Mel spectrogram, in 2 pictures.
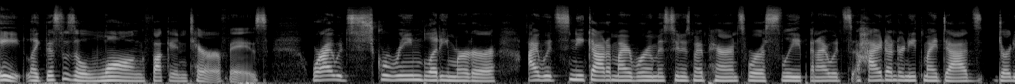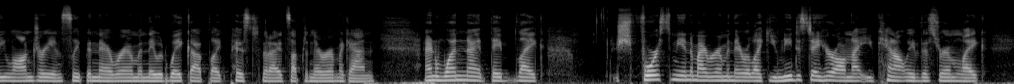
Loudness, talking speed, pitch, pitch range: -23 LUFS, 250 wpm, 175 Hz, 160-190 Hz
